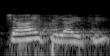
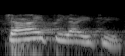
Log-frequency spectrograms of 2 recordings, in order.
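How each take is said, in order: The two takes are said the same way.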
